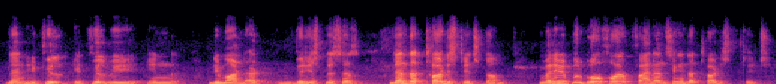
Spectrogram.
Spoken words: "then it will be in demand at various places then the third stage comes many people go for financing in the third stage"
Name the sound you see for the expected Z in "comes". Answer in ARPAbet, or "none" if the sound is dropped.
none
